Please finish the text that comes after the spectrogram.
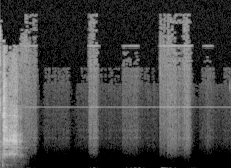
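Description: Typewriter typing: a handful of quiet, irregular clacking bursts, the first the loudest, then three softer strikes spaced apart, with no voices.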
